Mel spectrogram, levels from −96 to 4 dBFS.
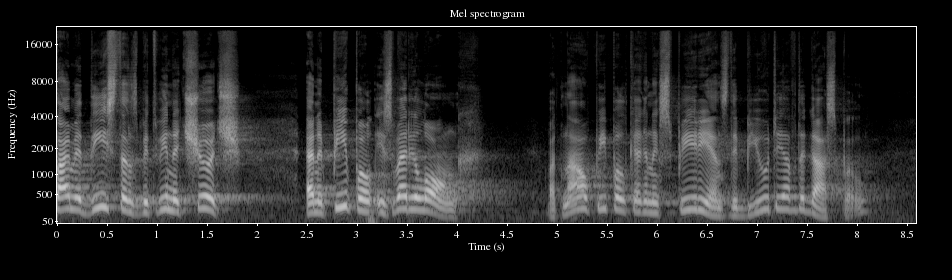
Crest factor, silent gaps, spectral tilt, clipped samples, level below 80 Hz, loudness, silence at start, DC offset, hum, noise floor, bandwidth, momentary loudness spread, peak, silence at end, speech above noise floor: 22 dB; none; -3 dB/octave; under 0.1%; -70 dBFS; -29 LUFS; 0 s; under 0.1%; none; -63 dBFS; over 20 kHz; 15 LU; -8 dBFS; 0.5 s; 34 dB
